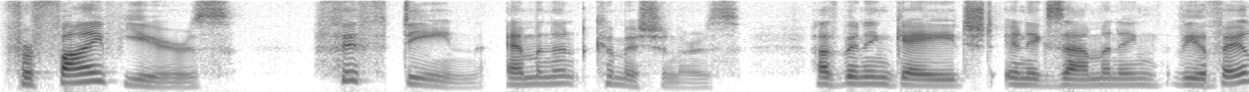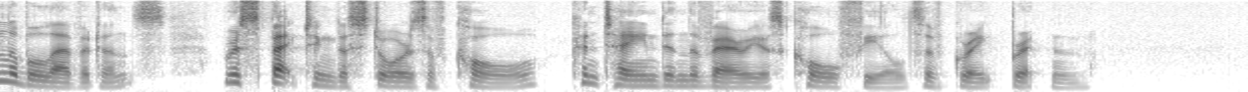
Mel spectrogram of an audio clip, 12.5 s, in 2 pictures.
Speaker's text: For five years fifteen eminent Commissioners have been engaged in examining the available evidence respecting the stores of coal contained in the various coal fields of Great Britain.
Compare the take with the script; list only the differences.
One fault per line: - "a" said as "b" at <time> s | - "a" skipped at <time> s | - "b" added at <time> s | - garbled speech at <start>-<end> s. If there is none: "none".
none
